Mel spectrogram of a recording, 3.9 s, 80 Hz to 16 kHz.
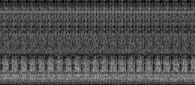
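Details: BMW E92 335i (N54 engine) at steady idle with a sharp, regular tick-knock about three times a second over the engine hum; the owner suspects the top end, and the source is unconfirmed.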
